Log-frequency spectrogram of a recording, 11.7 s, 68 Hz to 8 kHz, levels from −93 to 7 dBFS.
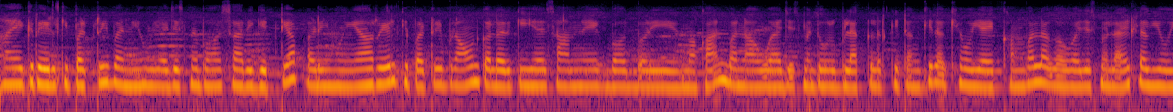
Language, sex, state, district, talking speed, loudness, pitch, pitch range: Hindi, female, Bihar, Jamui, 255 wpm, -22 LUFS, 205 Hz, 200-215 Hz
